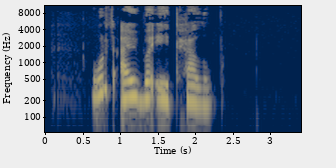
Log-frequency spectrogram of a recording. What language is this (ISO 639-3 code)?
abk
